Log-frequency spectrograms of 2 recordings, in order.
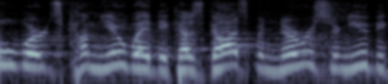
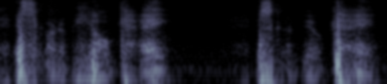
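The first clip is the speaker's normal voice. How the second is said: soothing whisper; 2 semitones lower, 10 dB quieter, faster than usual. Shown as a demonstration.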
